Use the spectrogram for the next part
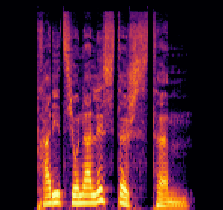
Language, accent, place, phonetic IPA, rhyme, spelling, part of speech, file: German, Germany, Berlin, [tʁadit͡si̯onaˈlɪstɪʃstəm], -ɪstɪʃstəm, traditionalistischstem, adjective, De-traditionalistischstem.ogg
- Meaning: strong dative masculine/neuter singular superlative degree of traditionalistisch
